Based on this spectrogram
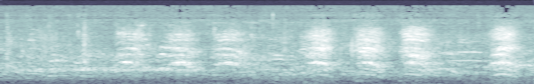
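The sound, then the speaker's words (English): A large stadium crowd chants "let's go" in a steady, repeating rhythm near the end of a game, the massed voices swelling in regular loud bursts that echo across a wide open space. “Let's go, Dog Chance. Start from the crowd.”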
